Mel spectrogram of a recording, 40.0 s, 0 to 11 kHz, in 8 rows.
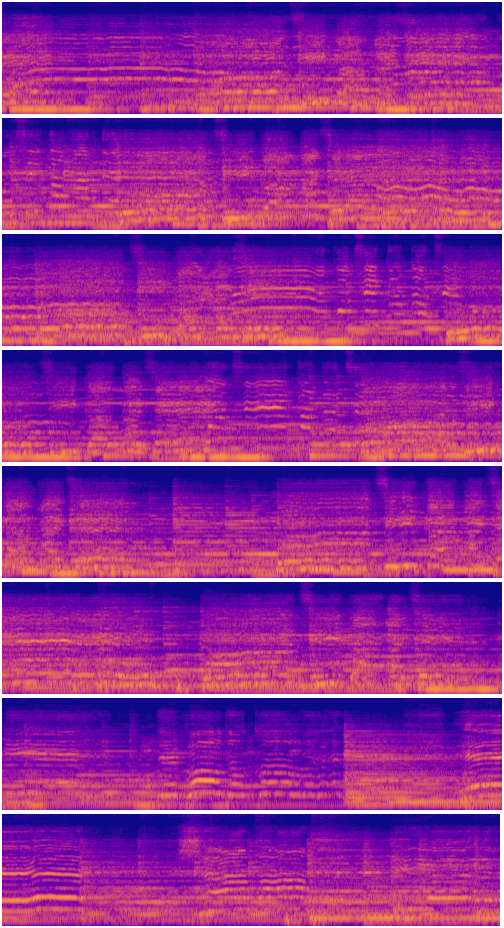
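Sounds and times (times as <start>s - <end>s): bass and guitar accompaniment: 0.0s - 39.9s
gospel singing voices: 0.0s - 39.9s.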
